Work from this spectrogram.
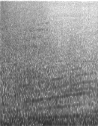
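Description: A Ferrari in the video game Batman: The Enemy Within pulls away with a steady, loud engine roar that fades slightly as it drives off, with no talking.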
